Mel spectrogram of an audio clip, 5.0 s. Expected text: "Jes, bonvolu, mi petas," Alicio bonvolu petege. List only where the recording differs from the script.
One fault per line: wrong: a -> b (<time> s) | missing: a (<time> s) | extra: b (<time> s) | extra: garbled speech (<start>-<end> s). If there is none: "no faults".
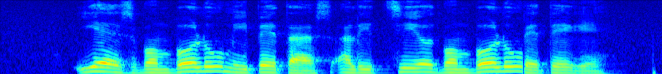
no faults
